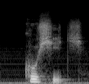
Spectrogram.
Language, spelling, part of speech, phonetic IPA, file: Polish, kusić, verb, [ˈkuɕit͡ɕ], Pl-kusić.ogg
